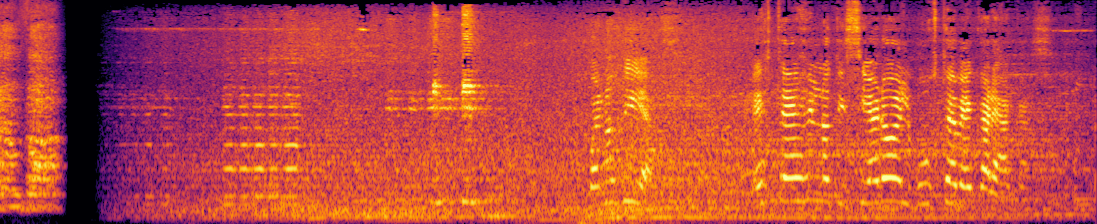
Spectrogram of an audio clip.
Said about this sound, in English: Right now, you're hearing the streets of Caracas, Venezuela, specifically inside a bus.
